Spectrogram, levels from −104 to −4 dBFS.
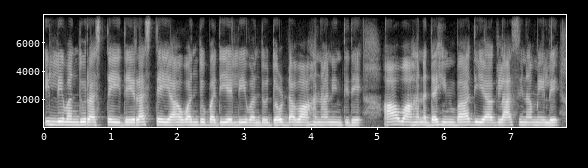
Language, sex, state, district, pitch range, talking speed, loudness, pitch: Kannada, female, Karnataka, Bidar, 185-190 Hz, 130 wpm, -14 LUFS, 185 Hz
